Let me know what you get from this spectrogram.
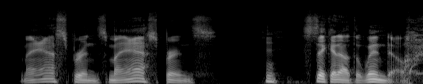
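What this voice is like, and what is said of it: Put-on Southern accent. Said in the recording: “she's Southern accent”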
